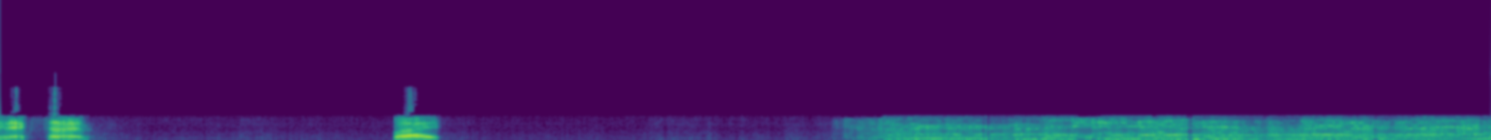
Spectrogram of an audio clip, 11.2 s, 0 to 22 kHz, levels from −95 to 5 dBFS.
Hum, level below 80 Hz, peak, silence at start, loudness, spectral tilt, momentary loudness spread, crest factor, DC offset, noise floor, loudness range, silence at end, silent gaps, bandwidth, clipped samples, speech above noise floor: none; -56 dBFS; 0 dBFS; 0 s; -20 LUFS; -4.5 dB/octave; 17 LU; 24 dB; under 0.1%; -77 dBFS; 15 LU; 0 s; none; 8.2 kHz; under 0.1%; 63 dB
